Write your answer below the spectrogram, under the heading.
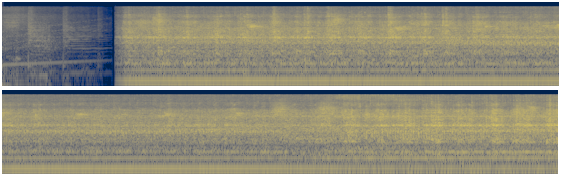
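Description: Belt-driven power sprayer running steadily, its drive and piston pump making a constant hum with a hiss over it, starting about a second in after music fades out.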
